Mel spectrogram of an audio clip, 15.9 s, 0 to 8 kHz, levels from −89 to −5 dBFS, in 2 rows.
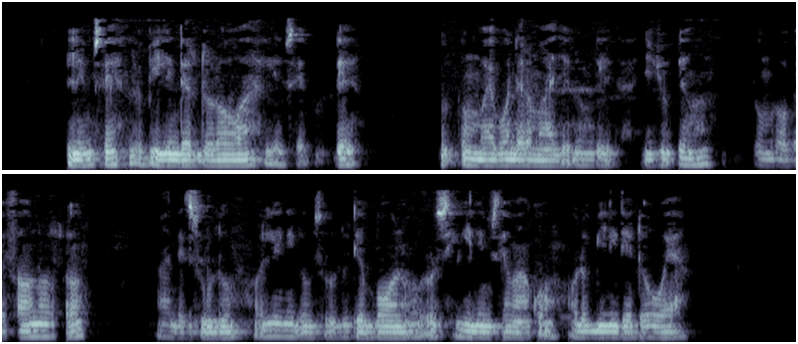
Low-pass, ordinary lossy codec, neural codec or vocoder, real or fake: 7.2 kHz; MP3, 24 kbps; none; real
